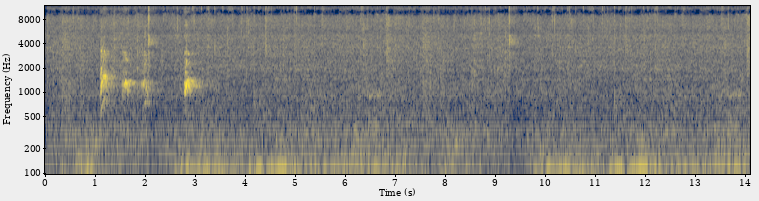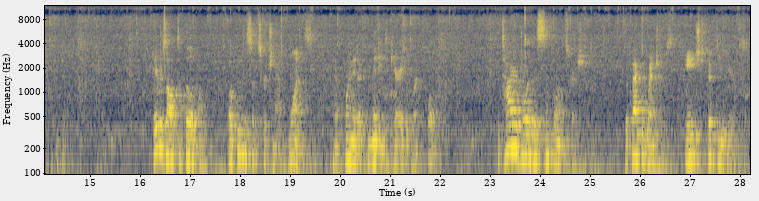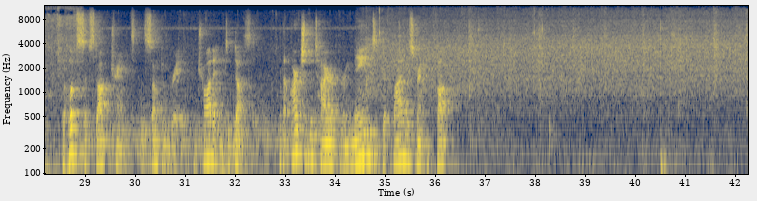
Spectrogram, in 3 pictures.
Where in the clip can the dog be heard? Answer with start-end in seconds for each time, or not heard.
0.6-3.1.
